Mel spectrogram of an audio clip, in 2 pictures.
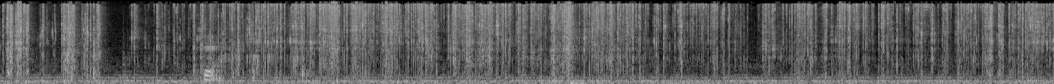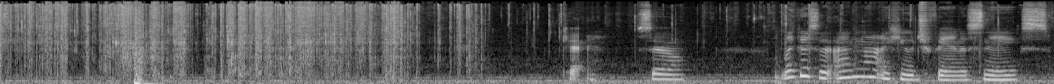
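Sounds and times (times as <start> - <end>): plastic packaging crinkling: 0.0 - 16.2.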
